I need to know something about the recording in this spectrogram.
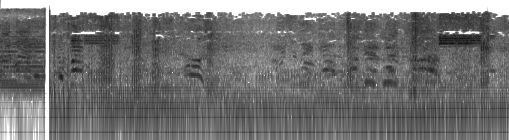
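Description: Motorcycle engines running close by under loud crowd shouting and yelling. Before this, an abrupt cut about half a second in ends a stretch of held tones and voices.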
